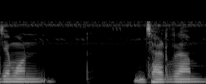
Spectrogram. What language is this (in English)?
Santali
